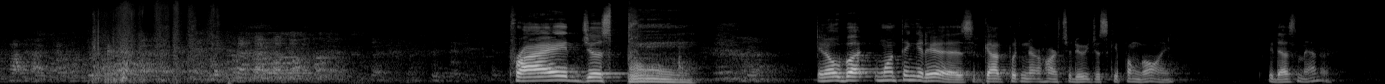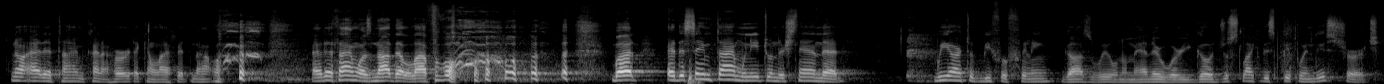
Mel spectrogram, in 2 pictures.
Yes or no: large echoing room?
yes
